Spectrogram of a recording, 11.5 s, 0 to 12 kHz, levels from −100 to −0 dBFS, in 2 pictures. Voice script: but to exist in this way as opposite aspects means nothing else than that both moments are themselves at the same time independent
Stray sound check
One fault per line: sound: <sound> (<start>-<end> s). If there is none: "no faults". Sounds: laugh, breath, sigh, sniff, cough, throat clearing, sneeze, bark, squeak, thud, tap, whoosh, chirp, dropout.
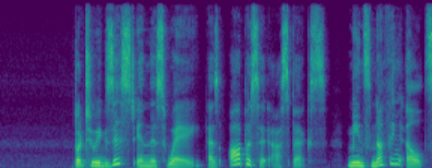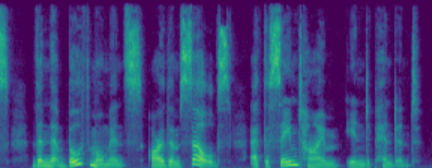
no faults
